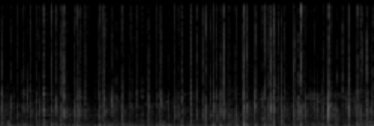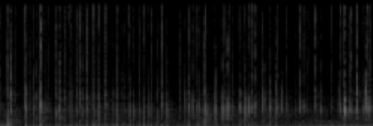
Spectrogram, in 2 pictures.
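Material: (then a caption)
Plastic. A pink eye mask made of a clear plastic shell filled with gel beads lies flat on a table while long acrylic nails tap and scratch its surface. Dense, rapid crackly clicks and scratchy rustles run steadily throughout, with short dry taps over a low, soft rumble.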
